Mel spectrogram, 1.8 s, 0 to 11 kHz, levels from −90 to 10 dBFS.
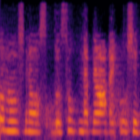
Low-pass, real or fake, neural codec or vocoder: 9.9 kHz; fake; codec, 44.1 kHz, 0.9 kbps, DAC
